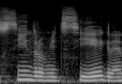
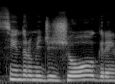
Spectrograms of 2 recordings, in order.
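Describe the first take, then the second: First: Sjögren is said closer to its original pronunciation. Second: Sjögren is said with a Brazilian Portuguese pronunciation. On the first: The speaker calls it right. "Que é a maneira mais correta de pronunciar" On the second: The speaker calls it wrong. "que é chamada de síndrome de Sjögren no Brasil"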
